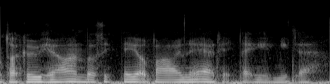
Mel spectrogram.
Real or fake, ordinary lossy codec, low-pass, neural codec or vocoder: fake; none; 10.8 kHz; codec, 24 kHz, 0.9 kbps, WavTokenizer, small release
